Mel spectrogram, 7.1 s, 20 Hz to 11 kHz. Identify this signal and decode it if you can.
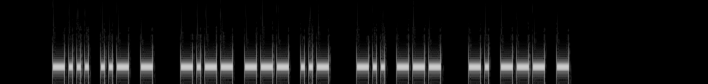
Morse code, heard as a keyed tone, about 30 wpm, 700 Hz. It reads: BUT YOU DO NOT
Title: Sets of 4 Words 30wpm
